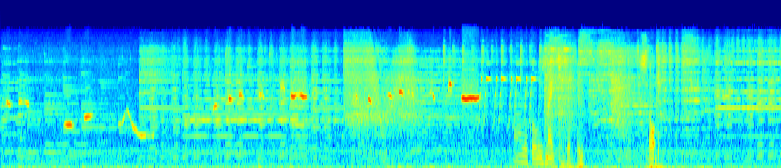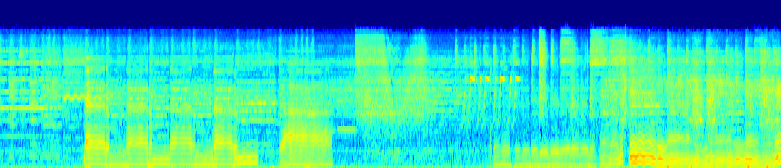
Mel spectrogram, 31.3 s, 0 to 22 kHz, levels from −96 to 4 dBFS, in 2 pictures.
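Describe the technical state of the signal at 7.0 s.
At 7.0 s the signal is intact, with no dropout, distortion, glitch or other fault audible at that moment.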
